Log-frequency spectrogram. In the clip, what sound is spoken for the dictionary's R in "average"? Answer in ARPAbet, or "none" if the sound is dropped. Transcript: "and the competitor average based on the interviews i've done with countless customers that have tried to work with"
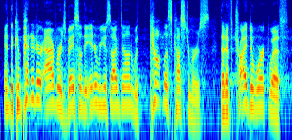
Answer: R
